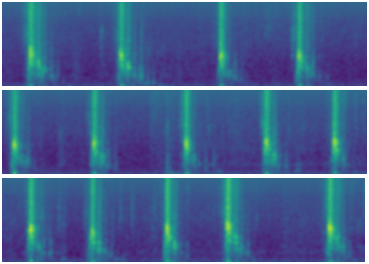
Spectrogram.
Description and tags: a stick (glass fiber) cuts the air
